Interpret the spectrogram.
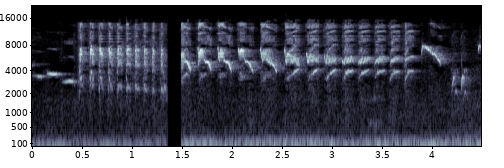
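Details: Tledekan song meant as a master recording for songbirds: a rapid buzzy trill, a brief gap, then dense fast chattering high notes and short slurs, over faint low hum.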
